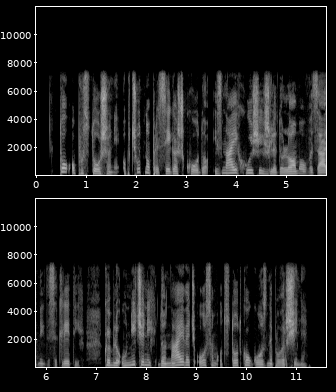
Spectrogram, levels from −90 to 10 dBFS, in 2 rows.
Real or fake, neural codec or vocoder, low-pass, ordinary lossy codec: real; none; 7.2 kHz; none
